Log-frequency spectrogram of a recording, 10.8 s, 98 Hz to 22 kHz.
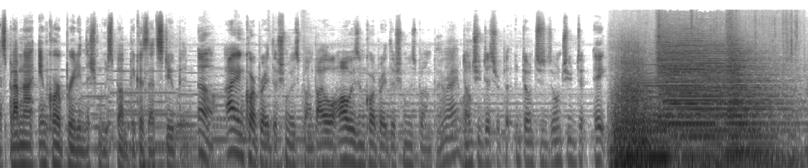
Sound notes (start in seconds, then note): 6.8 stammering; 8.1 dramatic music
